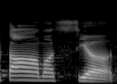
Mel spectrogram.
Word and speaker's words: তামস্য: আর ভাঙ্গার প্রয়োজন নেই তা মটাকে পূর্ণ উচ্চারণ করে ফেলবেন তামো তামো যদি ম টাকে পূর্ণ উচ্চারণ না করেন তাহলে তাম আসিস এভাবে বুধস্য ক্রিয়া তামস্য তামস্য এভাবে অথবা ম টাকে পূর্ণ উচ্চারণ করে ক্রিয় তামস্য ম টাকে পূর্ণ উচ্চারণ করতে হবে বুধস্য ক্রিয়া তামস্য হান্তুম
